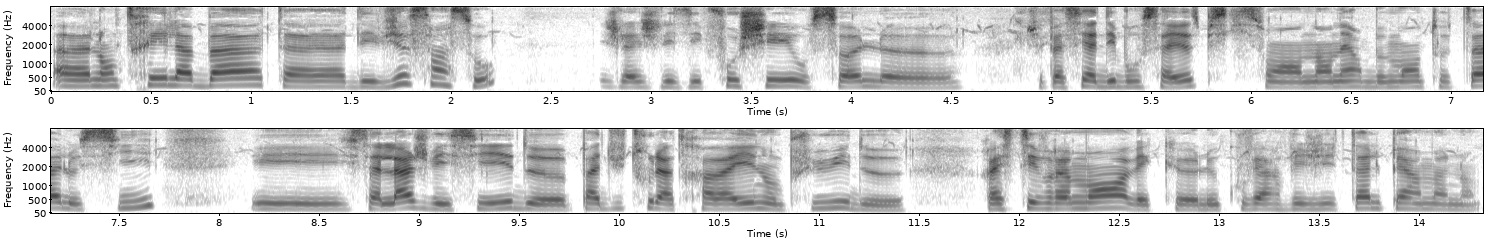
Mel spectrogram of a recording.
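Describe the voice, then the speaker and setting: An unremarkable speaking voice from a woman at a medium pitch. She keeps a moderate pace and fairly even intonation. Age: 40s. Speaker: winemaker. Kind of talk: casual interview.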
